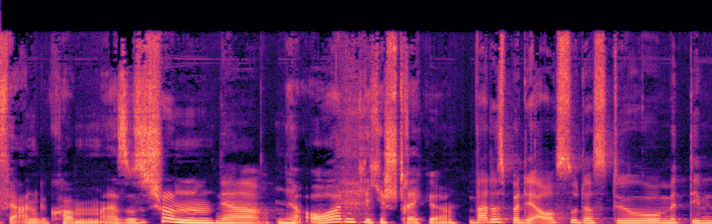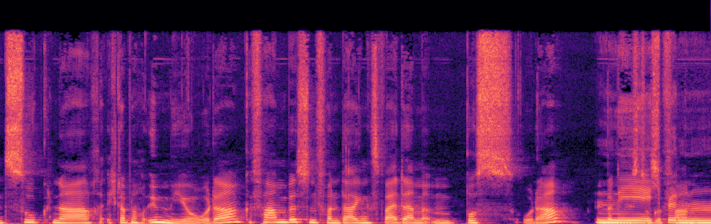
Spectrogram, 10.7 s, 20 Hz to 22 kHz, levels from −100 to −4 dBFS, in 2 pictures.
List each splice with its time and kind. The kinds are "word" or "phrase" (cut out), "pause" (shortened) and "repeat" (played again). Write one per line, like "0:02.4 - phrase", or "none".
0:03.5 - pause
